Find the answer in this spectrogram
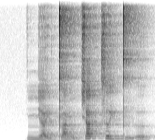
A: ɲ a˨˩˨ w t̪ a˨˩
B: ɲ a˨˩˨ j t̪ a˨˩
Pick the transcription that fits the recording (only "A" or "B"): B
